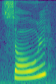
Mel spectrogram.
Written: sol

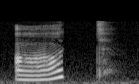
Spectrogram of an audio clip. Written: at

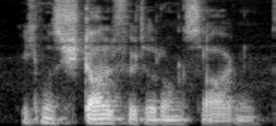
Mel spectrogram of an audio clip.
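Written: Stallfütterung

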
